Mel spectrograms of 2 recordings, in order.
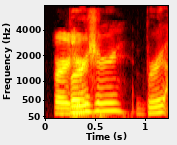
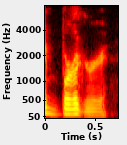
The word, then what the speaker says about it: Berger: Joe how do you say his last name? Berger. I always want to say Burger.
